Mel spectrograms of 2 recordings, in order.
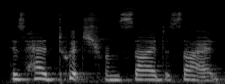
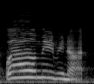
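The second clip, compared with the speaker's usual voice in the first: high, loud backtrack; high-pitched shouted retraction; sheepish correction; 7 semitones higher, 6 dB louder than usual. A narrator's reading. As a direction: call out a hasty correction. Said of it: "Grover corrected".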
